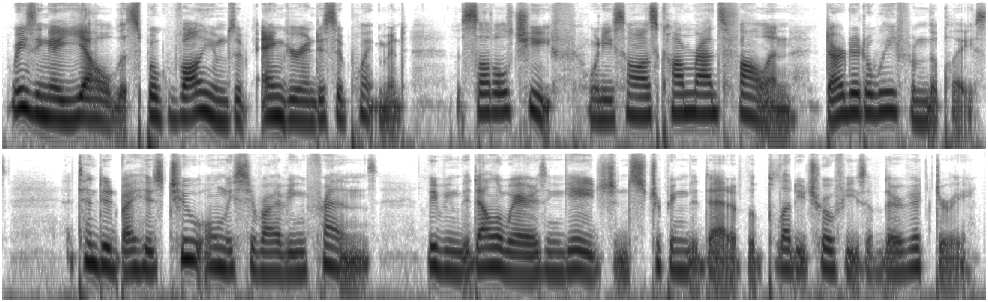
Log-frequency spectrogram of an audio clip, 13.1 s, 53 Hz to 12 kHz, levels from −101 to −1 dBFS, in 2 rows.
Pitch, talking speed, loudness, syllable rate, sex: 175 Hz, 210 wpm, -20 LUFS, 6.6 syllables/s, female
